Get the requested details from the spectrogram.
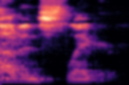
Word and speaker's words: Loudenslager: Loudenschlager.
